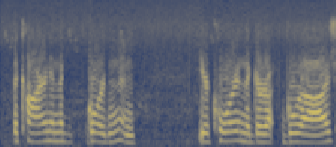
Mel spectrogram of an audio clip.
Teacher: the biggest peculiarity is the switch of the A and O vowel sounds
